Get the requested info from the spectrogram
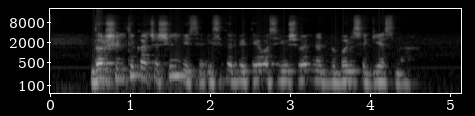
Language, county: Lithuanian, Tauragė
